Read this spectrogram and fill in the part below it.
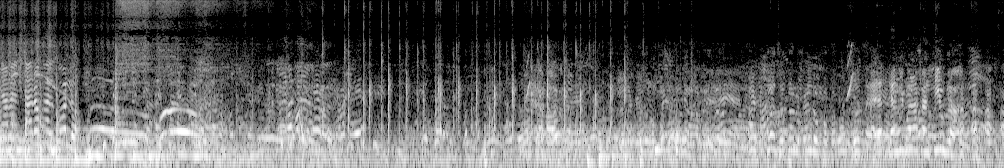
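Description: A band plays lively music.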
